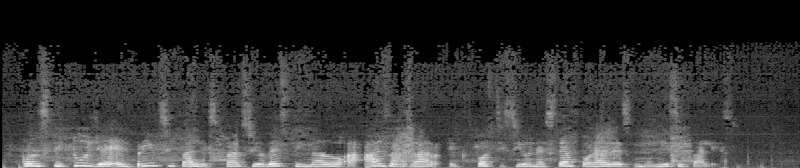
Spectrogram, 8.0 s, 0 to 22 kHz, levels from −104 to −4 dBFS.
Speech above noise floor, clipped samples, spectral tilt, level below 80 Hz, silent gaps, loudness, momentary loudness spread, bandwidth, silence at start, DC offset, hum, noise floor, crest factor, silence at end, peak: 34 dB; under 0.1%; -5 dB/octave; -64 dBFS; none; -21 LUFS; 7 LU; 15 kHz; 0.05 s; under 0.1%; none; -54 dBFS; 16 dB; 0.75 s; -4 dBFS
